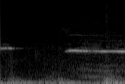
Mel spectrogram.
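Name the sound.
person whistling through lips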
